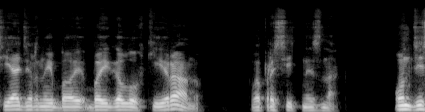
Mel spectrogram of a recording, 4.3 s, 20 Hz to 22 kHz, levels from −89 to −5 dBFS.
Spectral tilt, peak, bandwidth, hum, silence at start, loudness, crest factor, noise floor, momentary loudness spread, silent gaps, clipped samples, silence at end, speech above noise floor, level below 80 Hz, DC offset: -7.5 dB/octave; -6 dBFS; 12.5 kHz; none; 0.05 s; -24 LUFS; 18 dB; -68 dBFS; 11 LU; 3.81-3.85 s; under 0.1%; 0 s; 46 dB; -60 dBFS; under 0.1%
